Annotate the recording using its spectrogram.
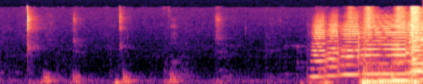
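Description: A few faint, scattered clicks, then about three seconds in a country band starts the song's intro. A held chord swells up, and the full band comes in loudly half a second later.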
